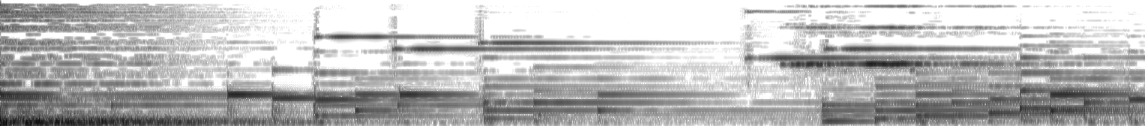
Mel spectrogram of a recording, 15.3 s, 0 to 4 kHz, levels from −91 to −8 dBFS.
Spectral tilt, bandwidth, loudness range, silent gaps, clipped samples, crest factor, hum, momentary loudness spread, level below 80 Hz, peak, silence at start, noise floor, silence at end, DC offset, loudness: -10.5 dB/octave; 3.8 kHz; 11 LU; none; under 0.1%; 20 dB; none; 15 LU; -30 dBFS; -6 dBFS; 0 s; -54 dBFS; 0 s; under 0.1%; -28 LUFS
